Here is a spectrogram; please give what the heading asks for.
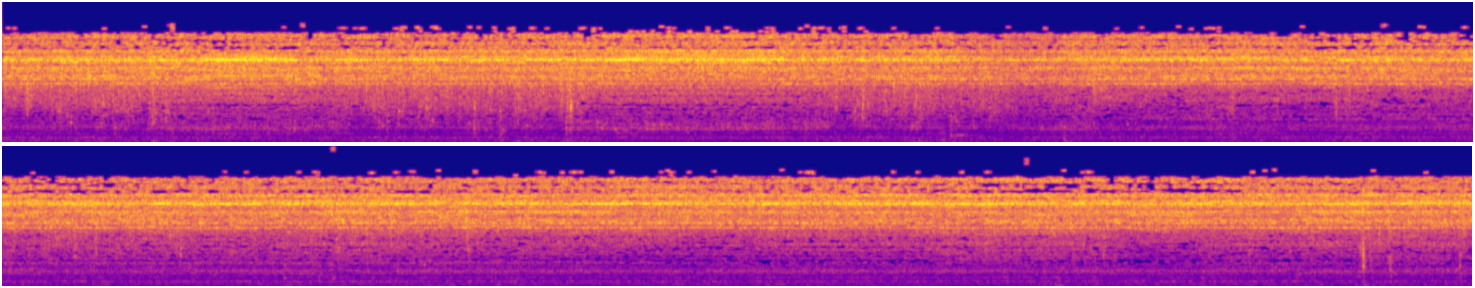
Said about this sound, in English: So now I'm just going to rinse.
